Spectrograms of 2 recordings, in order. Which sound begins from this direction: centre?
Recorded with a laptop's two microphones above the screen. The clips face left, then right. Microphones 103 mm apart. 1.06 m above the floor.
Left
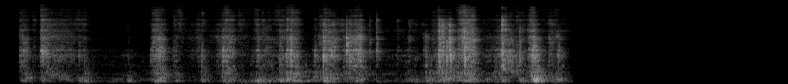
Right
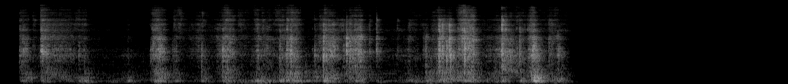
Scissors, at 0.2 s.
